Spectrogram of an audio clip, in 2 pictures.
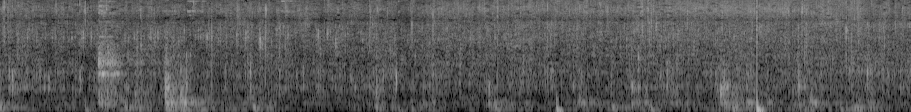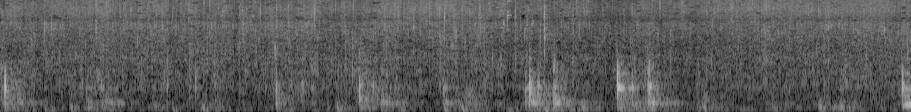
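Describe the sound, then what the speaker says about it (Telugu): Onion pieces sizzle and fry in hot oil with curry and bay leaves for a Guntur-style prawn curry, a steady crackling hiss with occasional stirring scrapes and pops throughout, close and alone. "కట్ చేసి పెట్టుకున్న ఉల్లిపాయ ముక్కలు,"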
